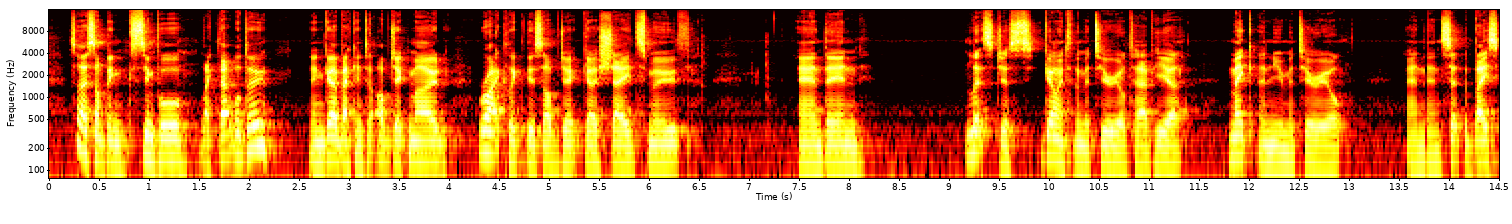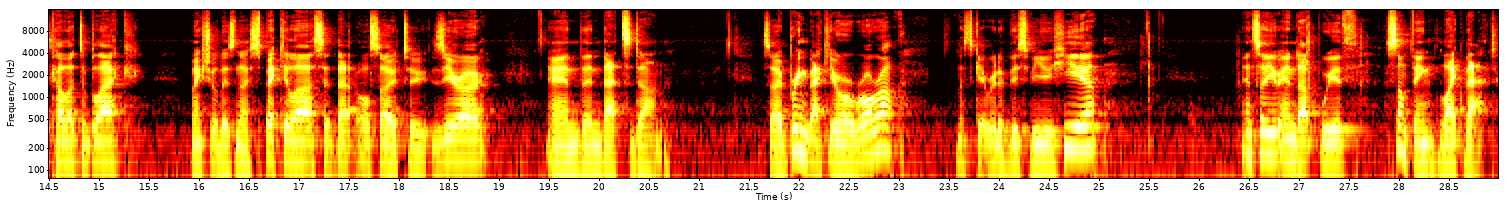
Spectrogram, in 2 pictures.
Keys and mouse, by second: 2.4 Tab, 2.4 click, 3.9 right click, 22.9 click, 23.2 click, 24.2 click, 25.6 shift+middle click, 26.6 ctrl+middle click, 27.2 shift+middle click.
